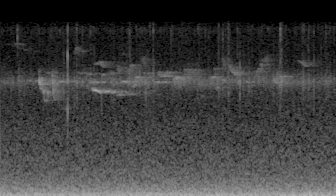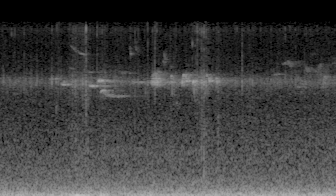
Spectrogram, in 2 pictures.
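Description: Faint songbird song in short runs of high notes, one starting about half a second in and another about six and a half seconds in, over a steady low rumble of outdoor background noise.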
